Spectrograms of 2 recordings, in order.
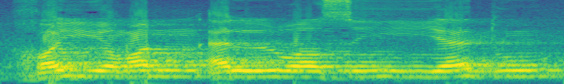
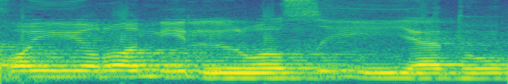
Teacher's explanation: suara dari nun sukun atau tanwin yang berbunyi an in un tadi ya dibaca menjadi huruf nun yang berharakat kasrah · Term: nun iwat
